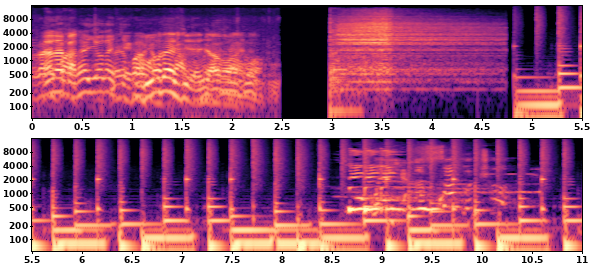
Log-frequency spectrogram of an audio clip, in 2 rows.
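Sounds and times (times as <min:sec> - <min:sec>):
cymbal crash: 0:03.0 - 0:04.8
bouncy music with bass and drums: 0:04.8 - 0:11.0.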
